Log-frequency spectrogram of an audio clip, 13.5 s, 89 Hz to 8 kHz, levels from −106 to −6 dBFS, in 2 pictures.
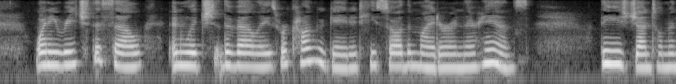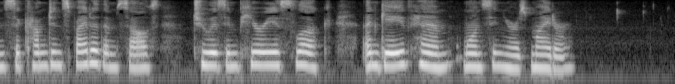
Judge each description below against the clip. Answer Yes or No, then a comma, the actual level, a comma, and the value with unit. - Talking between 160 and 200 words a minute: No, average, 150 wpm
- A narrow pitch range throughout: Yes, narrow, 1.8 semitones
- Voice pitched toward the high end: Yes, high, 235 Hz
